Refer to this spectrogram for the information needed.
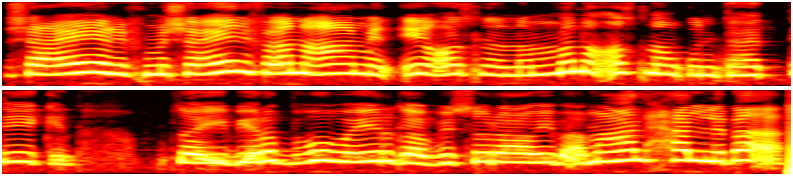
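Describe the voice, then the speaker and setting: A playful young lion cub acted by a woman chatters in a high, childlike voice. He speaks quickly and grumbles cheekily, a timid little prince in a children's cartoon story. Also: steady tone, darkish tone. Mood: worried, scolding.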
